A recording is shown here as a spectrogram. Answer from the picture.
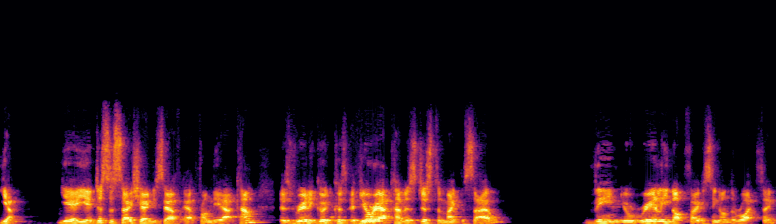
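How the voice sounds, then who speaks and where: A man's fairly high voice with a bright, sharp tone and ordinary pitch variation. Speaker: life coach. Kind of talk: team training talk. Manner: fast.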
